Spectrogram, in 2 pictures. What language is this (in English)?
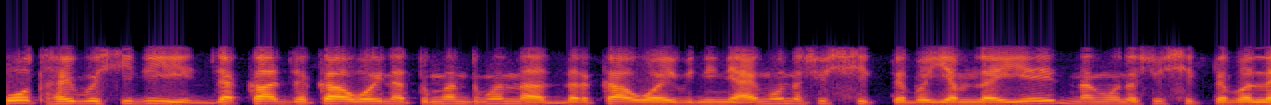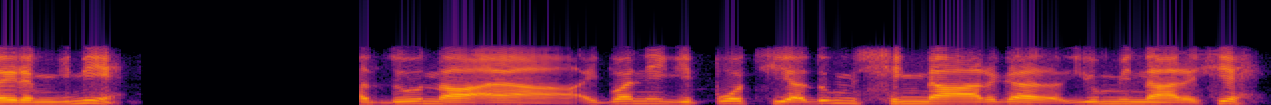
Manipuri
